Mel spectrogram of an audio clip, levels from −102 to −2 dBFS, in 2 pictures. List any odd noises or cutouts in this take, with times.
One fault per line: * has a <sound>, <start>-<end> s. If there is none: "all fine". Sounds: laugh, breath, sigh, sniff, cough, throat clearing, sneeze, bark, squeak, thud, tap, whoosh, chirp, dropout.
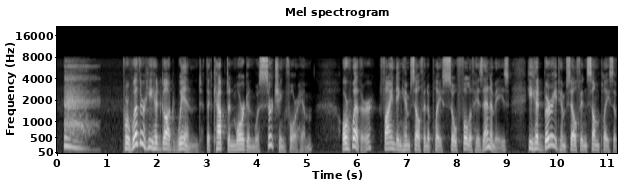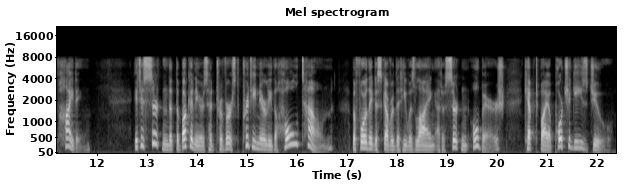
* has a sigh, 0.1-0.9 s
